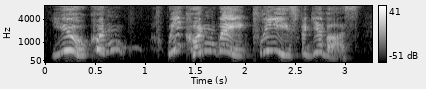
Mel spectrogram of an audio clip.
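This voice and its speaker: A woman's voice: very high-pitched, very animated, slow, fairly bright tone, voice pushed up, heavily acted. A woman voicing a shy, tender, grateful female fox wife in a children's storybook, earnest and gushing. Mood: tender, emotional.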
